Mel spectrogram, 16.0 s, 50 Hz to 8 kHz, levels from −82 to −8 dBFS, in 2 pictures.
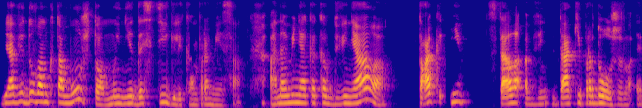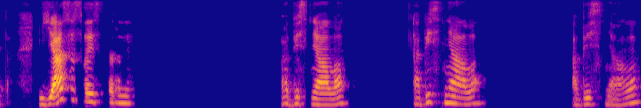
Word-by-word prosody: Я 205 Hz, +1 st, +2 dB
веду 235 Hz, +3 st, -4 dB
вам 230 Hz, -1 st, +3 dB
к -, -, -12 dB
тому, 215 Hz, +8 st, 0 dB
что 160 Hz, -, -3 dB
мы 180 Hz, +4 st, -5 dB
не 185 Hz, +1 st, -3 dB
достигли 180 Hz, -1 st, -1 dB
компромисса. 150 Hz, -1 st, -7 dB, 0.3 s
Она 185 Hz, +3 st, -1 dB
меня 205 Hz, 0 st, 0 dB
как 200 Hz, 0 st, -5 dB
обвиняла, 195 Hz, -, +1 dB, 0.3 s
так -, -, +5 dB
и 230 Hz, +1 st, -8 dB, 0.2 s
стала 200 Hz, +1 st, +4 dB
обвинь 170 Hz, -1 st, -8 dB
так 185 Hz, +2 st, +3 dB
и -, -, -3 dB
продолжила 185 Hz, -5 st, -1 dB
это. -, -, -16 dB, 0.3 s
Я 170 Hz, +2 st, +9 dB
со 290 Hz, -, +4 dB
своей 230 Hz, -5 st, 0 dB
стороны 200 Hz, -5 st, -6 dB, 1.8 s
Объясняла, 175 Hz, -1 st, 0 dB, 0.8 s
объясняла. 190 Hz, -1 st, -2 dB, 1.1 s
Объясняла. 170 Hz, +3 st, -7 dB
190 Hz, 110 wpm, -25 LUFS, 170-210 Hz, 1.8 s, Я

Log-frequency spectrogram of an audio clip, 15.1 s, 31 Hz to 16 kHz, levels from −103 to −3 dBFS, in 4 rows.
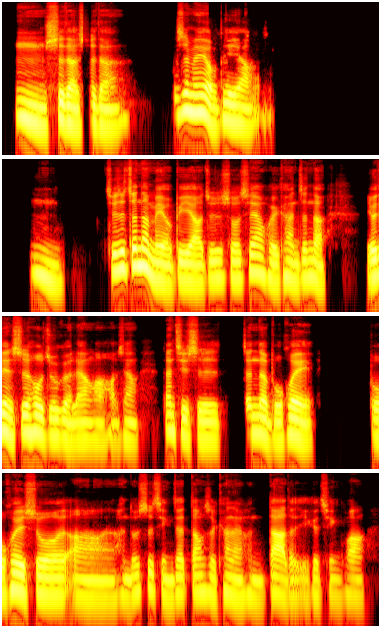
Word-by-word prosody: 嗯， 130 Hz, -7 st, +2 dB
是 135 Hz, +6 st, +3 dB
的 120 Hz, -4 st, +5 dB
是 115 Hz, +4 st, -4 dB
的， 105 Hz, +3 st, -2 dB, 0.4 s
不 -, -, -11 dB
是 195 Hz, +4 st, +5 dB
没 180 Hz, -1 st, +6 dB
有 130 Hz, -11 st, +5 dB
必 125 Hz, +4 st, +2 dB
要。 105 Hz, -3 st, -1 dB, 1.5 s
嗯。 130 Hz, -9 st, -3 dB, 0.4 s
其 165 Hz, -, 0 dB
实 180 Hz, +2 st, +6 dB
真 210 Hz, +4 st, +6 dB
的 205 Hz, -, +8 dB
没 135 Hz, -, +3 dB
有 105 Hz, -2 st, +2 dB
必 115 Hz, +4 st, 0 dB
要。 105 Hz, -2 st, +3 dB
就 125 Hz, -, -3 dB
是 125 Hz, -, -1 dB
说 125 Hz, 0 st, -2 dB
现 125 Hz, +7 st, -1 dB
在 155 Hz, -, +2 dB
回 120 Hz, -6 st, -1 dB
看 120 Hz, 0 st, -3 dB
真 130 Hz, +2 st, -2 dB
的， 115 Hz, -6 st, 0 dB, 0.4 s
有 130 Hz, -, +3 dB
点 145 Hz, -2 st, +5 dB
事 140 Hz, +5 st, +2 dB
后 135 Hz, -1 st, +4 dB
诸 120 Hz, -1 st, -2 dB
葛 115 Hz, -3 st, -1 dB
亮 105 Hz, 0 st, -2 dB
哈 105 Hz, -1 st, -4 dB
好 100 Hz, -, -8 dB
像， 105 Hz, 0 st, -7 dB, 0.2 s
但 150 Hz, -, -1 dB
其 130 Hz, -3 st, -1 dB
实， 110 Hz, -2 st, -1 dB, 0.2 s
真 135 Hz, 0 st, -2 dB
的 130 Hz, -, +4 dB
不 105 Hz, -1 st, -1 dB
会 110 Hz, -5 st, +3 dB, 0.5 s
不 115 Hz, -, -1 dB
会 135 Hz, 0 st, +4 dB
说， 115 Hz, -2 st, +1 dB
啊， 100 Hz, -3 st, -4 dB
很 105 Hz, +1 st, -9 dB
多 115 Hz, +3 st, -4 dB
事 135 Hz, +2 st, -4 dB
情 110 Hz, -5 st, -6 dB
在 115 Hz, +3 st, -3 dB
当 120 Hz, +2 st, -5 dB
时 120 Hz, -3 st, -6 dB
看 120 Hz, +3 st, -6 dB
来 105 Hz, -1 st, -4 dB
很 100 Hz, -2 st, -9 dB
大 115 Hz, +2 st, +3 dB
的 100 Hz, 0 st, -7 dB
一 105 Hz, 0 st, -10 dB
个 110 Hz, 0 st, -9 dB
情 110 Hz, +2 st, -11 dB
况， 105 Hz, 0 st, -6 dB
115 Hz, 265 characters per minute, -22 LUFS, 105-130 Hz, 1.5 s, 的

